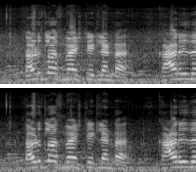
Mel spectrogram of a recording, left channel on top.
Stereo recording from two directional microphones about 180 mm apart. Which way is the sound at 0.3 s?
20° right (ahead or behind).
